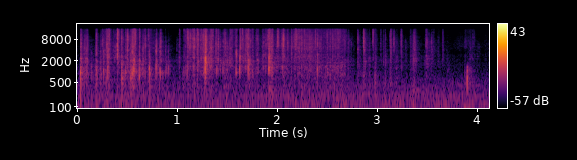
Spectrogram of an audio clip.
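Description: A clear plastic sticker sleeve crinkling and crackling as a sticker sheet is slid out of it. The crackle is dense at first and thins out toward the end.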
